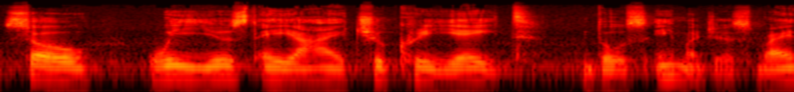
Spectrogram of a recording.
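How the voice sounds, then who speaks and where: A man's medium-pitched voice with a Brazilian accent. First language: Portuguese. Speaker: marketing executive. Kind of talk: interview.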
